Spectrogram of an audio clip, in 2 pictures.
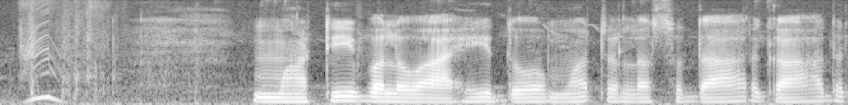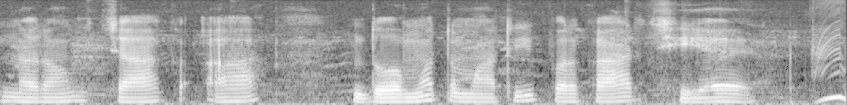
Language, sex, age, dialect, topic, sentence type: Maithili, male, 25-30, Eastern / Thethi, agriculture, statement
